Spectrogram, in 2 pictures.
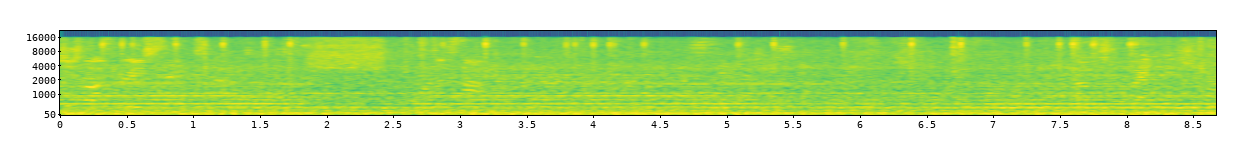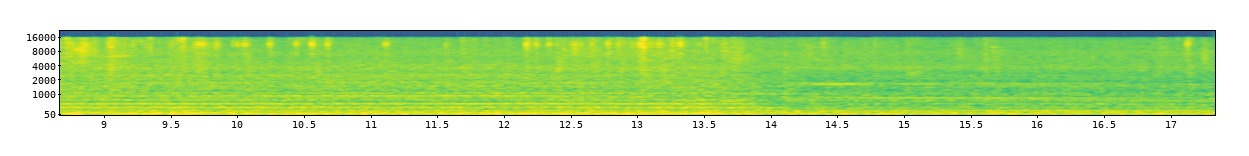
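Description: The inside of a bus rattles and creaks as it drives along.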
